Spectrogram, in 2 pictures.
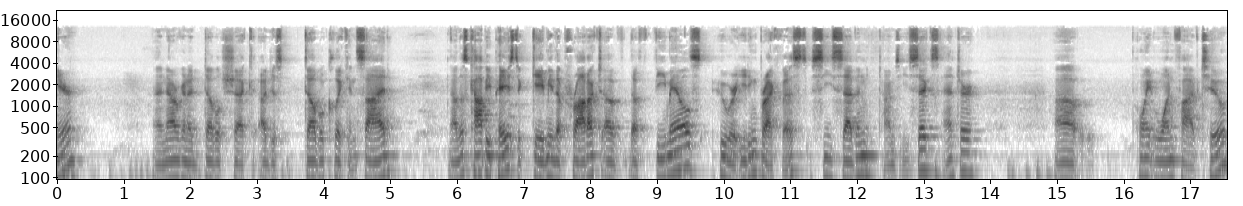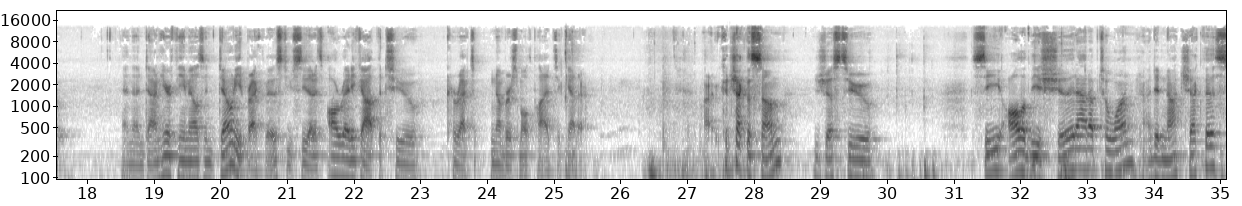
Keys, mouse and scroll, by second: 1.0 click, 1.2 click, 1.9 click, 2.1 click, 3.3 click, 3.8 click, 4.0 click, 4.1 click, 13.0 Return, 14.2 click, 18.5-21.6 drag, 25.0 Return, 29.5 Down, 29.8-32.4 typing, 33.3-35.0 drag, 34.9-35.0 typing.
